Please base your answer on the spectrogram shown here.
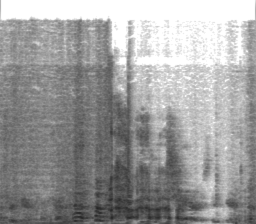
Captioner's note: audience laughs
